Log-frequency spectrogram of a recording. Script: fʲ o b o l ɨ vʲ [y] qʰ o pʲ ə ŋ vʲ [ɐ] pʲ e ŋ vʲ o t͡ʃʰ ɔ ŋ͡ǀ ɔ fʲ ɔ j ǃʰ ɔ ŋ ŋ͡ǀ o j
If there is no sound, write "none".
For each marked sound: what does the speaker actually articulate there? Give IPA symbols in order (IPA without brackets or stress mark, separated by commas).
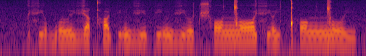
ɨ, ə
